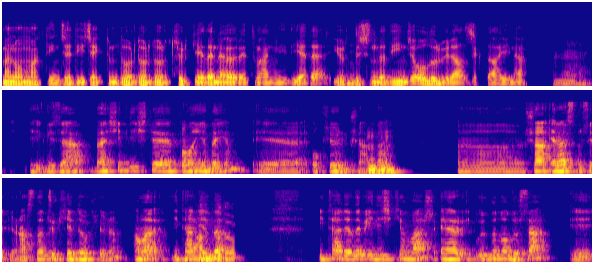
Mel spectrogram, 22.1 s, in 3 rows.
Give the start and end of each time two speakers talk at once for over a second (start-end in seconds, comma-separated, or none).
none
